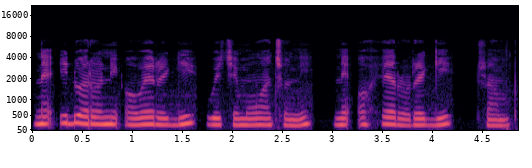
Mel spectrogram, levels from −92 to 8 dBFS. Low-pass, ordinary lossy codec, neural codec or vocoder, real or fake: 7.2 kHz; none; none; real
